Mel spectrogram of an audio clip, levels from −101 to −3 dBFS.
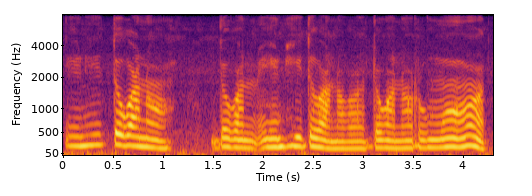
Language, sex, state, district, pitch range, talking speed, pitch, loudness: Chakma, female, Tripura, Unakoti, 160-195 Hz, 155 wpm, 170 Hz, -15 LUFS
